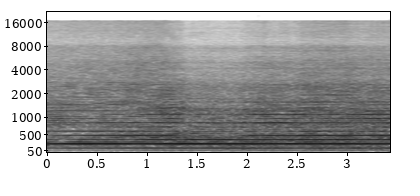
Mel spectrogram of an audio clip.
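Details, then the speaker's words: Second unit of a 2008 NuTone dual-zone central air conditioner, R-22, running: unbelievably loud steady hum with strong fixed tones and a rough buzzing undertone, vibrating the ground; loud condenser vibration. "it's unbelievably loud that unit is unbelievably loud Wow it's also vibrating the whole entire ground I'm not even joking"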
